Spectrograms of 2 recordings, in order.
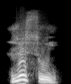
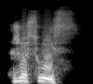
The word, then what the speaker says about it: je suis: Je suis. لا تقرأ je suis بل تقرأ je suis. هاد اس لا تنطق.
